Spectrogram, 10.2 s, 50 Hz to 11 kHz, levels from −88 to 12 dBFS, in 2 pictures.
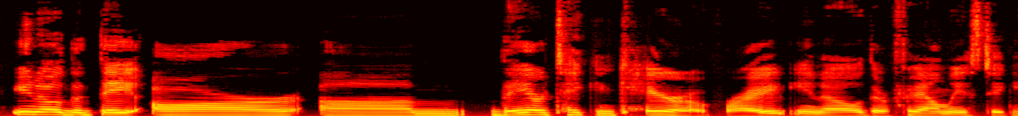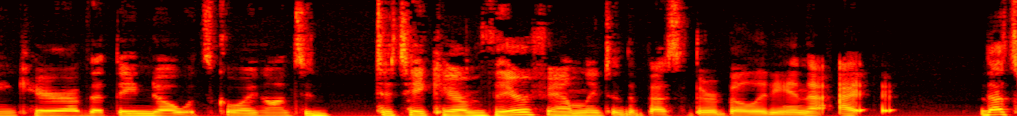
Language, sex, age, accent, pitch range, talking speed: English, female, 30-49, American, 150-190 Hz, 255 wpm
